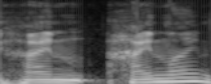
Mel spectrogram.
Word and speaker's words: Heinlein: Heinlein, is that how you say it? Robert Heinlein. Heinlein.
